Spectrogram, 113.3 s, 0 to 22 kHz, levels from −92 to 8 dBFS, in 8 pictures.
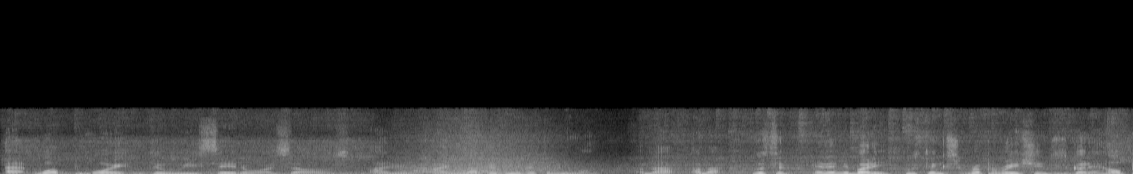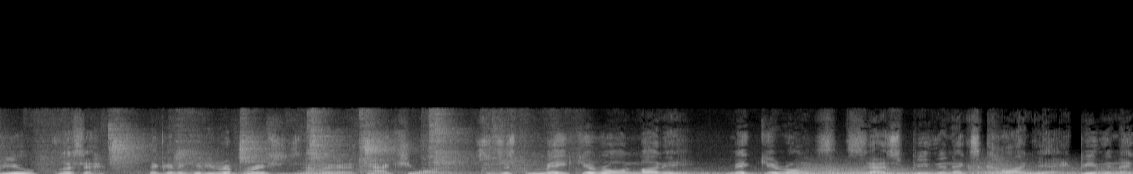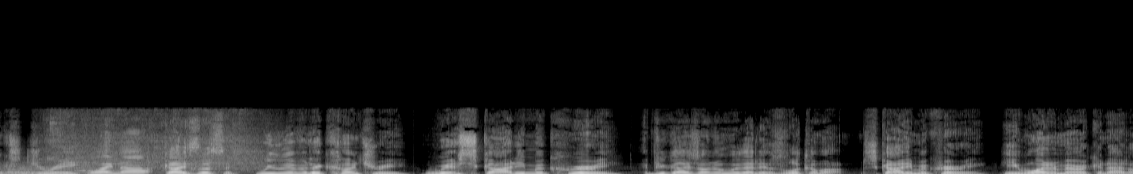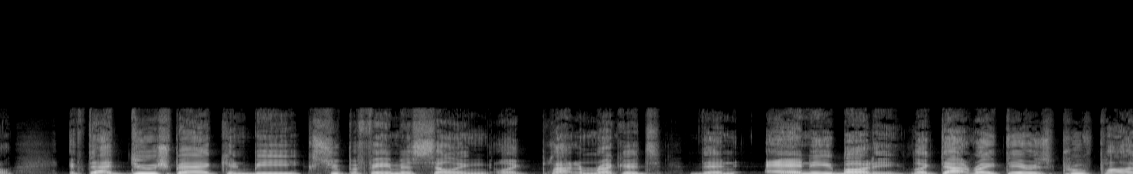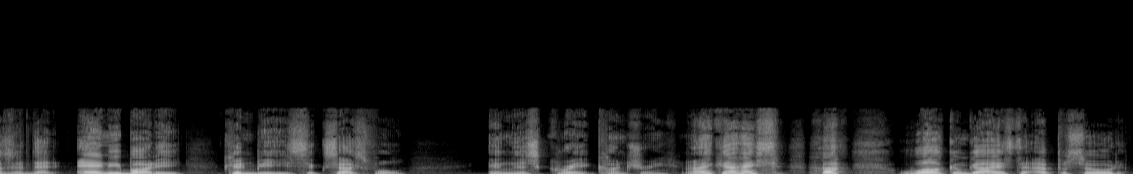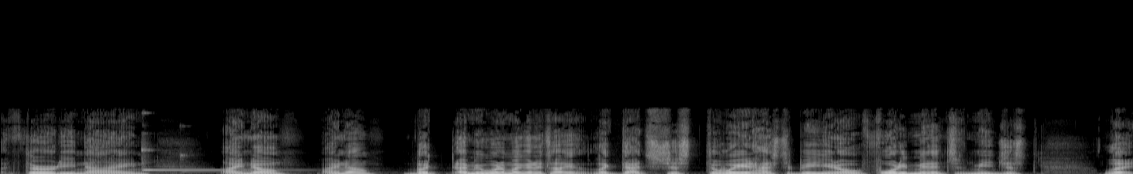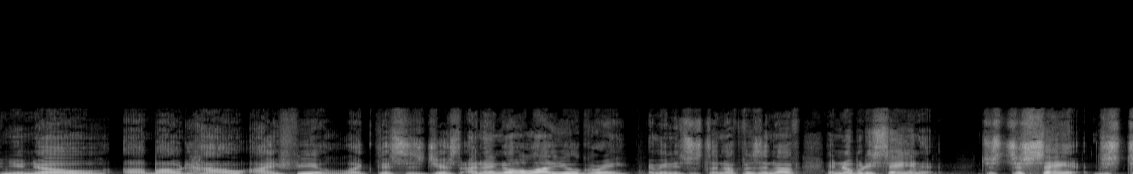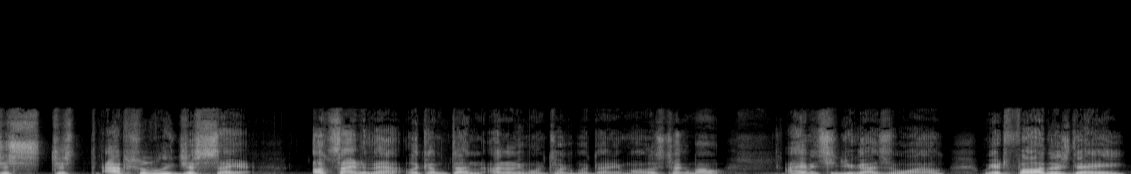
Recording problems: wrong speed and pitch; too slow and too low; 0.5 times normal speed
rain or running water; loud; until 31 s; 10 dB below the speech
doorbell; faint; from 1:13 to 1:14; peak 15 dB below the speech

